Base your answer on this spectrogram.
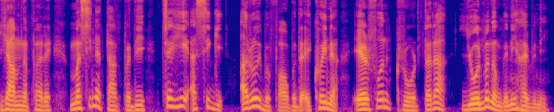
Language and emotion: Manipuri, surprised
